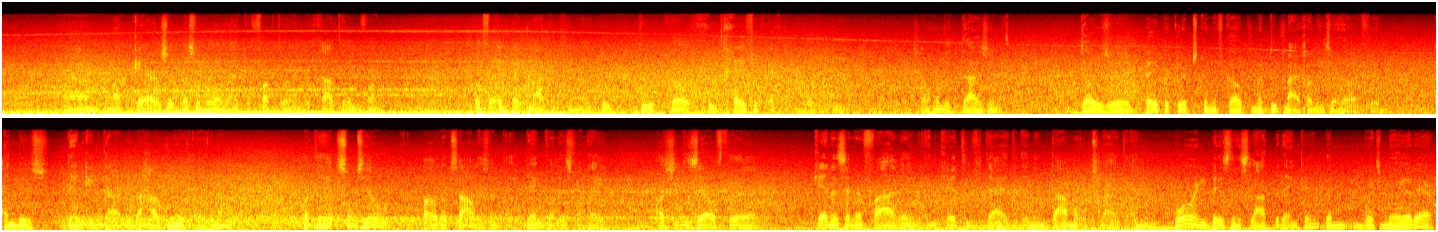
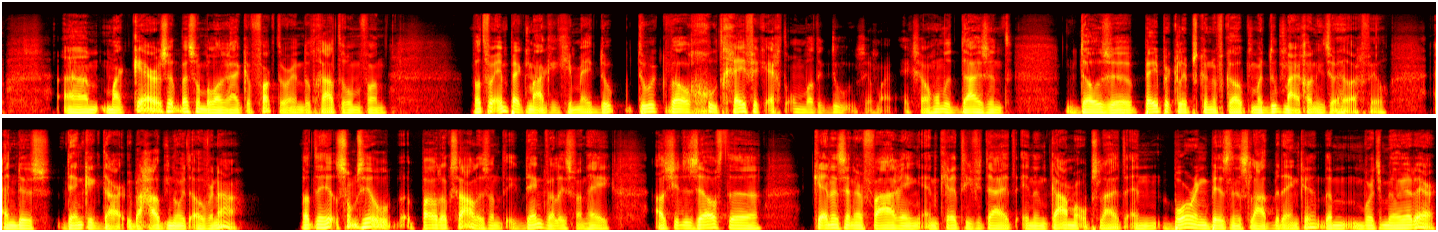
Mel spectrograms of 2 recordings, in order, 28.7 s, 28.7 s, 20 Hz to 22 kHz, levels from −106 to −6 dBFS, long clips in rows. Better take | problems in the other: second | train or aircraft noise; very loud; throughout; as loud as the speech

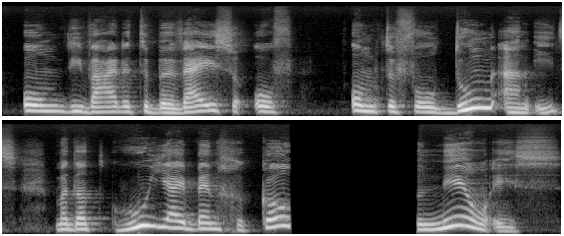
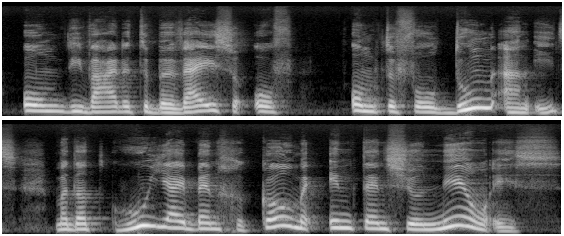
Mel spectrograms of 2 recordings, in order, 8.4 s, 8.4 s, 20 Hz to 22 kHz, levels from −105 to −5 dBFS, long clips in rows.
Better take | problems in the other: second | audio cutting out; at 6.5 s for 1 s

